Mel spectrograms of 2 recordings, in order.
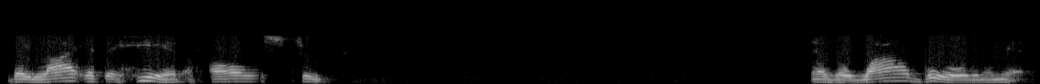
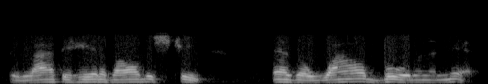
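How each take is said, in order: First: It is read at a slower pace. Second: It is read at a faster pace.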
